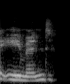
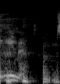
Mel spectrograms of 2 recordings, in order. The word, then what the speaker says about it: Emmond: Hey, Linda Emmond. But that's okay. – Emmond, mispronounced, but that's cool. That's okay. It's also often mispronounced Edmund, and people add a letter in there. But anyway, it's Linda Emmond.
